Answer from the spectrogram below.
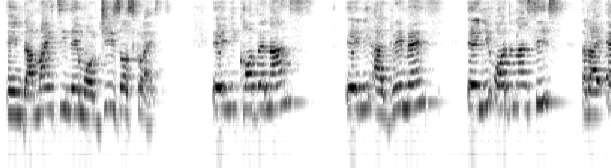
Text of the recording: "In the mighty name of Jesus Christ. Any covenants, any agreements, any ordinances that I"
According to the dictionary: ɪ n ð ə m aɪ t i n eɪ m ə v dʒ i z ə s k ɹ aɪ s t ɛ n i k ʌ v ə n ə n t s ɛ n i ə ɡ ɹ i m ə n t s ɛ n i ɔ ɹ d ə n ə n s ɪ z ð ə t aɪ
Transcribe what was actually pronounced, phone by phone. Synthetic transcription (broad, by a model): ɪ n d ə m aɪ t i n eɪ m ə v dʒ i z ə s k ɹ aɪ s t ɛ n i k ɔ v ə n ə n t s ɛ n i ə ɡ ɹ i m ə n t s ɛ n i ɔ d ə n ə n s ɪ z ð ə t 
